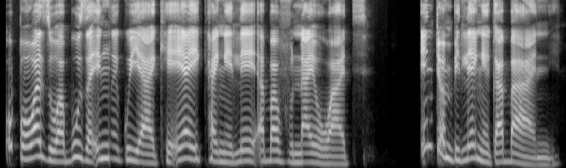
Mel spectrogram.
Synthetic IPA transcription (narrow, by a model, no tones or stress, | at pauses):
ub̥ʱɔwaziwaβuzaiŋ͡ǀeɣujakʰɛːjajikʰaŋɛlɛʔaβavunajɔwaːtʰi̥ː | ntʼombʱilɛŋɛɣaβaːni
